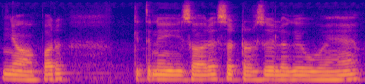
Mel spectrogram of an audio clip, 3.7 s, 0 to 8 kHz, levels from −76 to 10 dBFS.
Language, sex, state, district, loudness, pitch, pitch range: Hindi, male, Uttar Pradesh, Shamli, -16 LUFS, 120 Hz, 115-125 Hz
